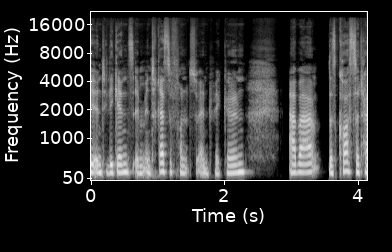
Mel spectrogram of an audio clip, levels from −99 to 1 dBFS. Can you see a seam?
yes; 1 cut; at 1.5 s

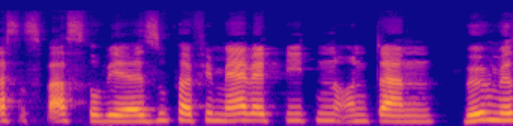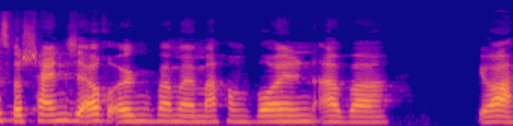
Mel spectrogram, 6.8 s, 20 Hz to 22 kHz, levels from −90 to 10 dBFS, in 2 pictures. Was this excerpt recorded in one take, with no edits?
no; 1 cut; at 3.0 s

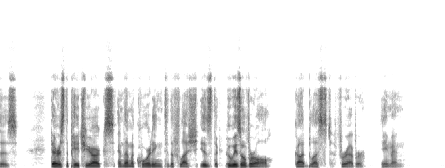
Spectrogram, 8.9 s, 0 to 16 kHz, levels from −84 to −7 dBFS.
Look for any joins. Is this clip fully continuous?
no; 2 cuts; at 2.5 s, 4.4 s

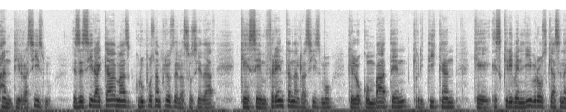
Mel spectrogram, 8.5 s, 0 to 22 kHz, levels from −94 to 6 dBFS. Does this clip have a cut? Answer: yes; 3 cuts; at 1.7 s, 2.3 s, 6.2 s

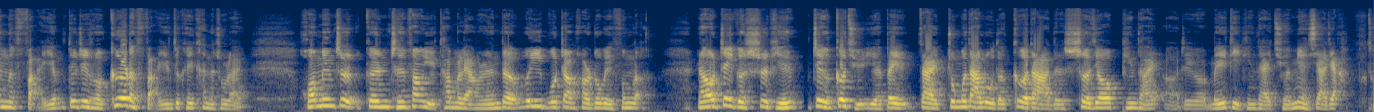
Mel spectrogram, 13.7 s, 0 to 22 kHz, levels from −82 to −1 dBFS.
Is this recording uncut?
yes; 0 cuts

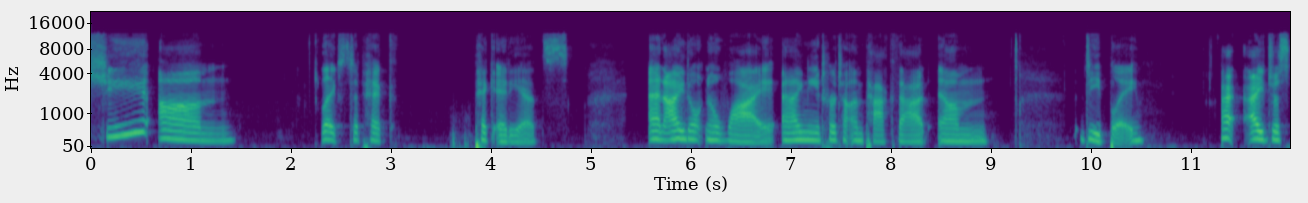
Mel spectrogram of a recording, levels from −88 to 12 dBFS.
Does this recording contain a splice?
yes; 1 cut; at 2.3 s

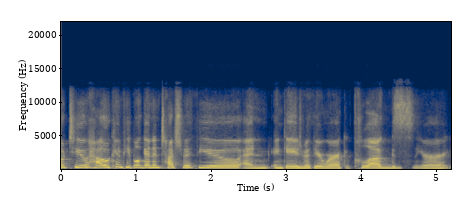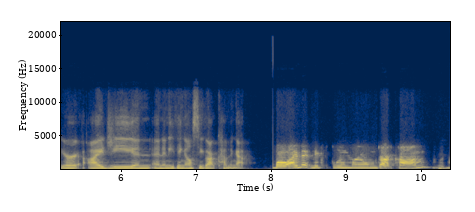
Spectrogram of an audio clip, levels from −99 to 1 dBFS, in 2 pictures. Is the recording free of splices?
yes; 0 cuts

